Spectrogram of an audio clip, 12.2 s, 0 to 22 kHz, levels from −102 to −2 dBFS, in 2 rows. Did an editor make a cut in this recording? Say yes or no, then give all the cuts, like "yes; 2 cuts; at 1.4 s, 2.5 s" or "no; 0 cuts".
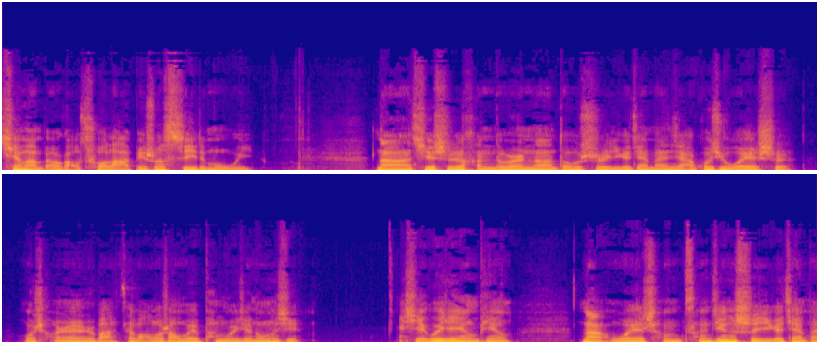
no; 0 cuts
